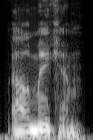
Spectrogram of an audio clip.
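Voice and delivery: plain reading voice

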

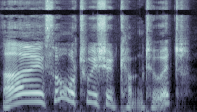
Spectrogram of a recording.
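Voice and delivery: high, slow triumph; triumphant. A narrator's reading. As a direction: relish having seen it coming. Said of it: "Mister Jaggers said triumphantly".

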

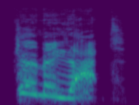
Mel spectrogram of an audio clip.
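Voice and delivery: screamed. Acted. Henry lunging for Peter's diary, screaming. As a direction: yell it as you lunge. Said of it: "screamed Horrid Henry".

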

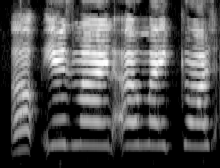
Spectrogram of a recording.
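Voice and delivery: loud, slow horrified gasp; shocked at own build; dismayed shriek. Real, not acted.

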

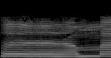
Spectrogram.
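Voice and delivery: long wailed call for mother; child crying. Acted. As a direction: bawl it out like a thwarted child. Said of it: "இப்ப எதுக்கு அழுவுற?".

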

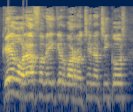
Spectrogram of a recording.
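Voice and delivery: loud high goal cry; goal commentary shout. Acted. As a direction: keep yelling the goal. (grito de gol)

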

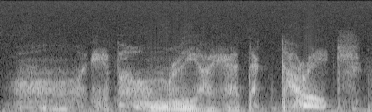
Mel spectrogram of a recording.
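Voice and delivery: soft, breathless wish; despairing whisper. A narrator's reading. Husband alone by his wife, whispering in despair. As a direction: whisper it in anguish.

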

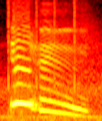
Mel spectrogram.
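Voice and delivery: loud, high, drawn-out protest; exasperated shout. Real, not acted. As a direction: call out in loud gamer frustration. Protesting during frustrating game.

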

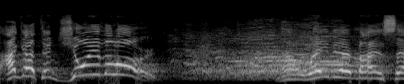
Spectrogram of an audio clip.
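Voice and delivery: loud, high shouted call and fast urging; preaching shout. Acted. Pastor rallying the congregation a second time, loud and high. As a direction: lift the whole room.

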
